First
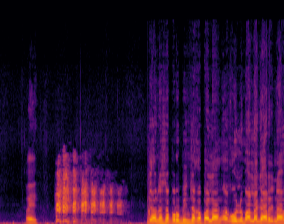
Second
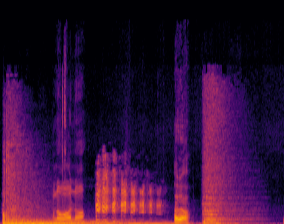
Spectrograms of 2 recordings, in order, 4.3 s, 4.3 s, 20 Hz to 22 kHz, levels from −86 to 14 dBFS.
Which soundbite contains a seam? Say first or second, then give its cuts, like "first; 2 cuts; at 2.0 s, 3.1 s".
first; 1 cut; at 2.1 s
